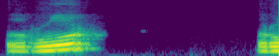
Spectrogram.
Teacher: غفور رحیم، غفو واو مدہ، رور، رو دونوں موٹی پڑھی جائیں گی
